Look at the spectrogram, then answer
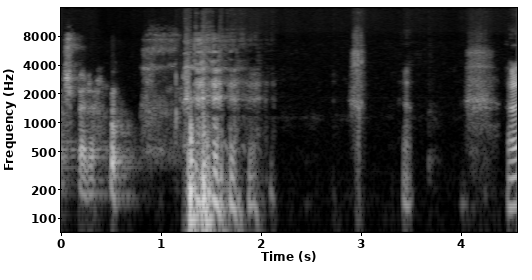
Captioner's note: laughs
